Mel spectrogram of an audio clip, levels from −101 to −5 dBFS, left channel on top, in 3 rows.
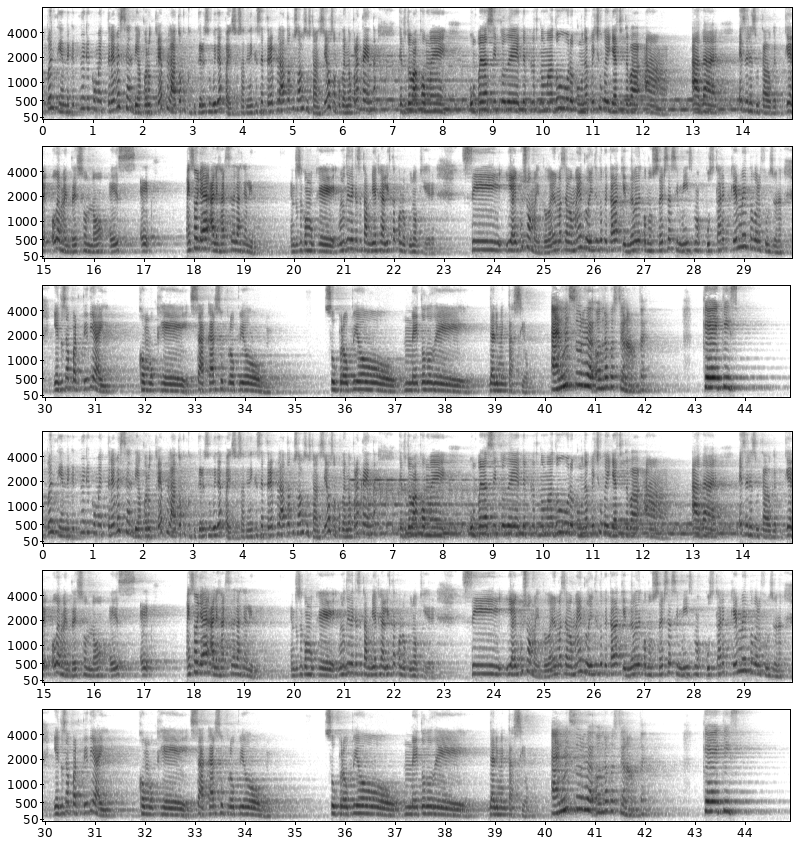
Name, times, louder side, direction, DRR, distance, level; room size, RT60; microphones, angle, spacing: voice 1, 0.0-8.1 8.5-12.5 13.0-13.6 13.9-17.1 17.8-19.3 19.9-31.3 31.9-34.6 35.6-38.5 38.9-39.8, left 2 dB, 20° left, 0.9 m, -30 dB
sound 1, 6.0-14.0, right 1 dB, 75° right, 0.7 m, -37 dB
voice 2, 40.1-42.1 43.2-43.8, left 5 dB, 55° left, 0.7 m, -25 dB
26.5 x 18.5 x 8.0 m
head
